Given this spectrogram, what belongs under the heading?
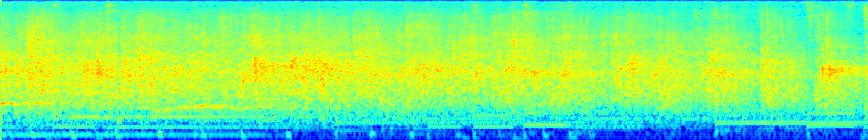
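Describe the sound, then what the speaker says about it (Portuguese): Church congregation clapping in praise during a worship service, a continuous bed of many hands blended with sustained musical tones and voices, moderately loud and steady. "Dê um salve de palmas ao Senhor."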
